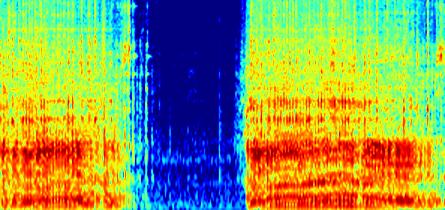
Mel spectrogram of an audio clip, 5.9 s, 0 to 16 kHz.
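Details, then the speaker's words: McCulloch T55 line trimmer two-stroke, spark confirmed, fresh fuel, running on fuel poured into cylinder: screams at high revs then sags almost to a stall when throttle drops; won't idle, owner suspects blocked carburetor jet or loose part. "so clearly the problem is it just doesn't want to idle so I'm gonna guess there's a jet blocked in the carburetor or something similar"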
